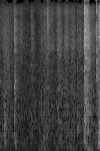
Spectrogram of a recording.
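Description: Faint handling of a cardboard shipping box on a table: soft rustles and small clicks, with one short, louder scrape near the end.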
